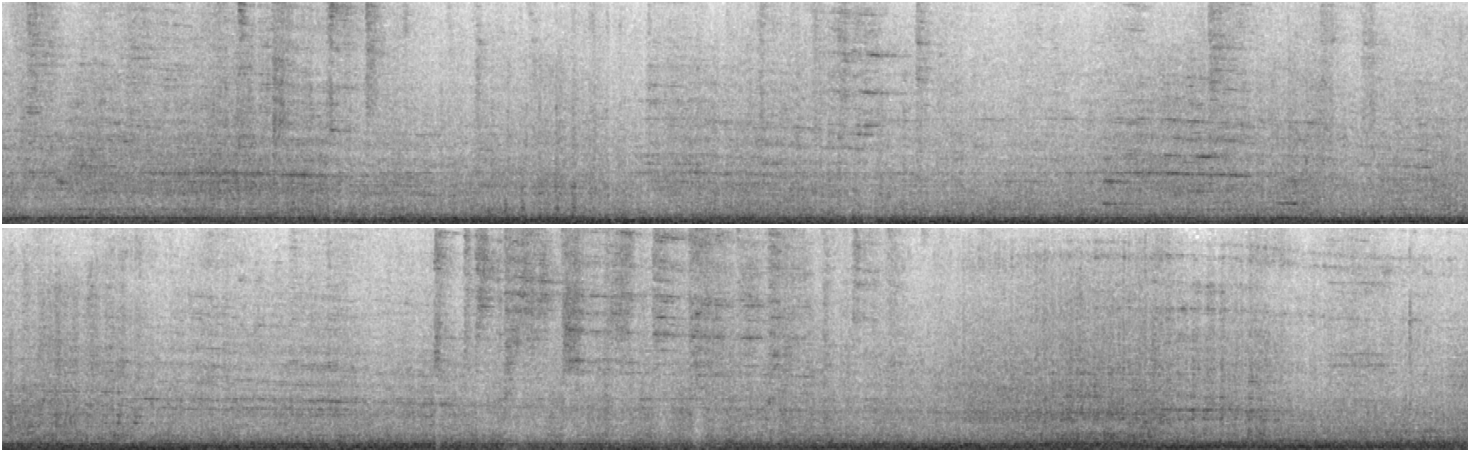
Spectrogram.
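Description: BNSF double-stack container train's well cars rolling past close by: a steady rumble of steel wheels on rail with clatter over the joints. A few brief, faint high wheel squeals come through.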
